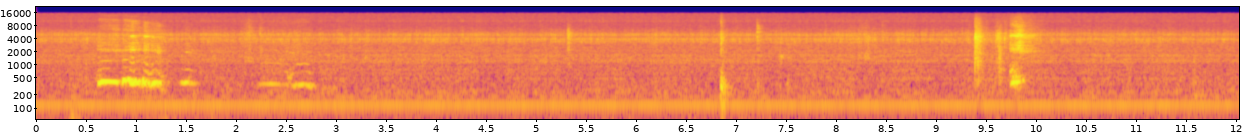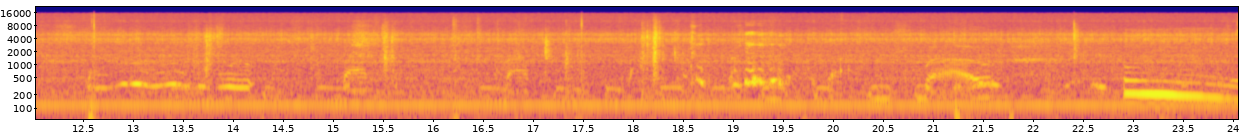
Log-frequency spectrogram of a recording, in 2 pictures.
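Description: Objects being handled and set down, giving a few sharp clicks and knocks, with scattered short murmurs and laughs. A steady low hum runs underneath.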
